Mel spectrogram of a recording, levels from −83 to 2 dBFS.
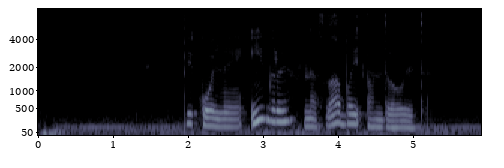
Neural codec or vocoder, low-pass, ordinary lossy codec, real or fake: codec, 16 kHz, 4 kbps, X-Codec, HuBERT features, trained on LibriSpeech; 7.2 kHz; none; fake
